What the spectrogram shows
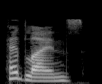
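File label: "headlines", British English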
